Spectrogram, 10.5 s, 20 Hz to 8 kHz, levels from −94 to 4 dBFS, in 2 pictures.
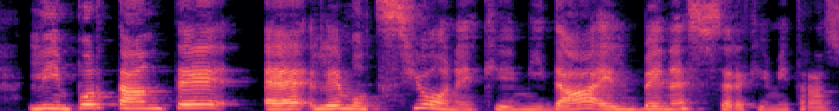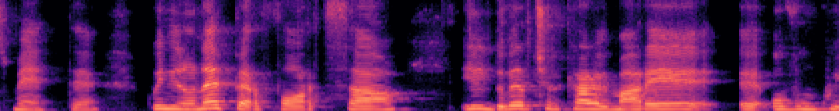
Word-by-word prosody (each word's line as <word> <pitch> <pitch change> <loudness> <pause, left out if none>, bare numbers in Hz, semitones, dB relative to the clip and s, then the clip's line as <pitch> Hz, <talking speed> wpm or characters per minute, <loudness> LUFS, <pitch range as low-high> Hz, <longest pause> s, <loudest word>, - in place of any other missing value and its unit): l'importante 265 +3 +2
è 210 +1 +5
l'emozione 225 -3 -1
che 185 +1 -6
mi 180 -1 -9
dà, 210 +6 +4
e 200 - +2
il 195 0 -3
benessere 205 -2 -3
che 180 0 -15
mi 180 +2 -13
trasmette. 170 +1 -9 0.2
Quindi, 225 -1 -1
non 200 +1 -1
è 250 +1 +5
per 200 -6 0
forza 190 0 -2 0.4
il 220 0 -2
dover 220 +3 +1
cercare 210 -2 0
il 195 - -4
mare, 195 +1 0
uhm, 190 0 -4
ovunque 200 -1 -4
205 Hz, 135 wpm, -20 LUFS, 190-230 Hz, 0.4 s, è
